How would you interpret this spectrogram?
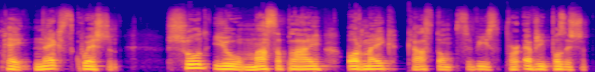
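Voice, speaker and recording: Young Polish-accented man, casual vlog advice, stops and restarts his sentences, ordinary pitch. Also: steady tone, a little mellow. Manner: halting, many fillers and restarts. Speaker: software developer vlogger.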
